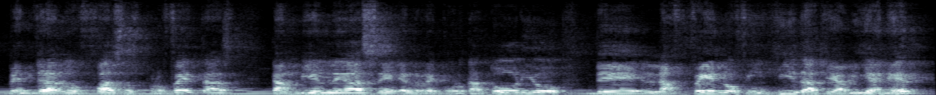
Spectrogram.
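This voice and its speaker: A male preacher gives a sermon in a candid, storytelling way. His voice is high for a man and comes from some distance away in a reverberant church. Soft music runs beneath. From Puerto Rico and Colombia.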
